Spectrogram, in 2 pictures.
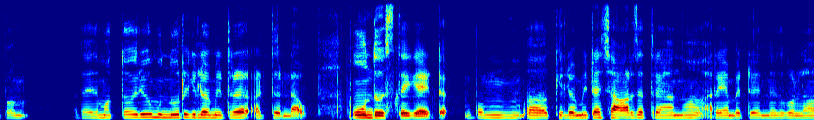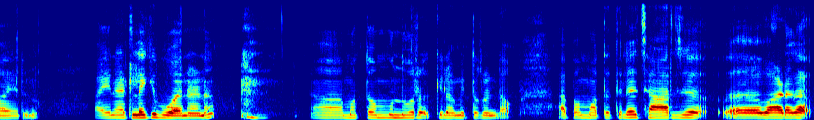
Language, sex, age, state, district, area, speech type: Malayalam, female, 18-30, Kerala, Idukki, rural, spontaneous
